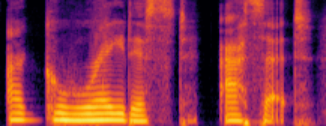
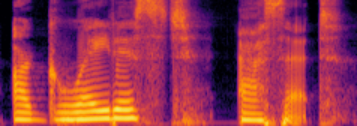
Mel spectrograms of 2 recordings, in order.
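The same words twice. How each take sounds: The two takes are said the same way.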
